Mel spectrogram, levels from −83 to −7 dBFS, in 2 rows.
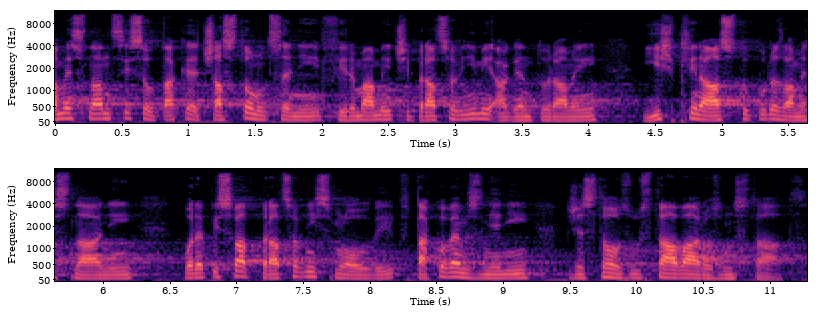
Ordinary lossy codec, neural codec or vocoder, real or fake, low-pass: MP3, 48 kbps; none; real; 10.8 kHz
